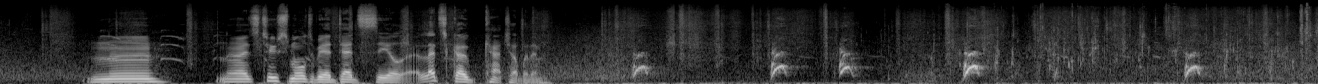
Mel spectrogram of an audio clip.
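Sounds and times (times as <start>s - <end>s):
speech: 0.9s - 5.6s
dog barking excitedly: 6.3s - 6.6s, 7.7s - 8.7s, 9.6s - 10.0s, 11.8s - 12.1s.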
